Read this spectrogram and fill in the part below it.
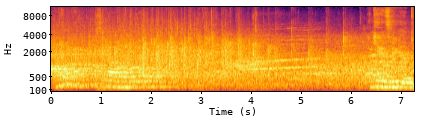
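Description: Audience applause fills a Scream panel at the 90s Con CT 2025 fan convention, a steady wash of clapping that runs the whole clip beneath a voice talking over it.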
